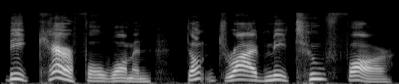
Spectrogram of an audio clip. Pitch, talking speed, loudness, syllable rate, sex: 185 Hz, 120 wpm, -19 LUFS, 3.5 syllables/s, female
